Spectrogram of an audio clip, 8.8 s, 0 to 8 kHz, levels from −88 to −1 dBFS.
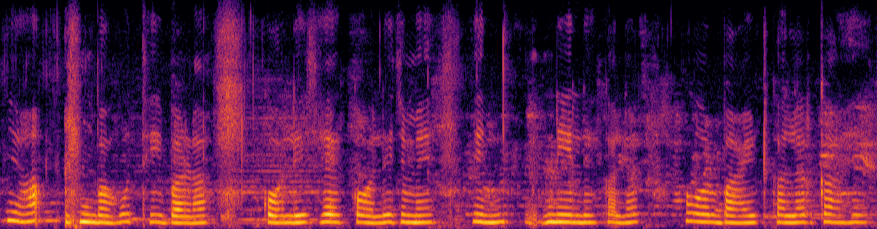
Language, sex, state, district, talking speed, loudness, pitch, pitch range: Hindi, female, Maharashtra, Aurangabad, 110 wpm, -18 LUFS, 250 Hz, 245-265 Hz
